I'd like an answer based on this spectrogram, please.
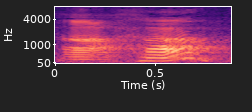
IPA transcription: ɑhɑ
